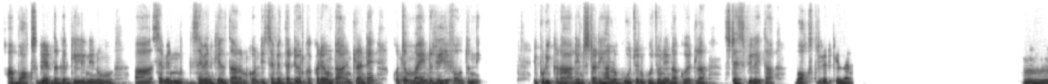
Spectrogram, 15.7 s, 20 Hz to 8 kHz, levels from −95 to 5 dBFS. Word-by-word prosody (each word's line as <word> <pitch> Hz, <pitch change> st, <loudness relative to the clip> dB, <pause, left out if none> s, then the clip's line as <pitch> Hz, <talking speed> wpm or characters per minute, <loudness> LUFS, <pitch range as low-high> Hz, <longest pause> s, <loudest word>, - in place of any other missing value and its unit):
ఆ! -, -, +3 dB
Box 150 Hz, +5 st, -2 dB
gate 175 Hz, -2 st, +5 dB
దగ్గరకెళ్లి 160 Hz, 0 st, +1 dB
నేనూ 150 Hz, 0 st, +1 dB, 0.5 s
ఆహ్, 140 Hz, -1 st, +1 dB
సెవెన్ 155 Hz, +3 st, +2 dB, 0.3 s
సెవెన్‌కెళ్తాననుకోండి, 150 Hz, -3 st, +1 dB
7:30 165 Hz, +1 st, +1 dB
వరకు 175 Hz, -2 st, -4 dB
అక్కడే 170 Hz, +3 st, +3 dB
ఉంటా. 140 Hz, -4 st, +1 dB
ఎట్లంటే, 165 Hz, +6 st, 0 dB, 0.4 s
కొంచెం 215 Hz, -1 st, +1 dB
మైండ్ 185 Hz, +5 st, +2 dB
రిలీఫవుతుంది. 185 Hz, -7 st, 0 dB, 0.9 s
ఇప్పుడిక్కడా 150 Hz, -1 st, +2 dB, 0.2 s
నేను 150 Hz, -1 st, +1 dB
స్టడీ 150 Hz, +1 st, +1 dB
హాల్‌‌‌‌లో 165 Hz, 0 st, +3 dB
కూర్చొని, 155 Hz, 0 st, +1 dB
కూర్చొని 155 Hz, +2 st, +2 dB
నాకు 145 Hz, 0 st, -3 dB
ఎట్లా, 155 Hz, +2 st, -1 dB, 0.4 s
స్ట్రెస్ 160 Hz, -1 st, 0 dB
ఫీలయితా. 140 Hz, -4 st, 0 dB, 0.4 s
బాక్స్ 145 Hz, 0 st, 0 dB
క్రికెట్‌కెళ్ళా 170 Hz, -3 st, 0 dB, 2.6 s
హ్మ్. 155 Hz, -4 st, +4 dB
155 Hz, 110 wpm, -23 LUFS, 150-165 Hz, 2.6 s, gate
